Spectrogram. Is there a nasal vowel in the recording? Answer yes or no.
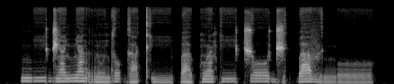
yes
